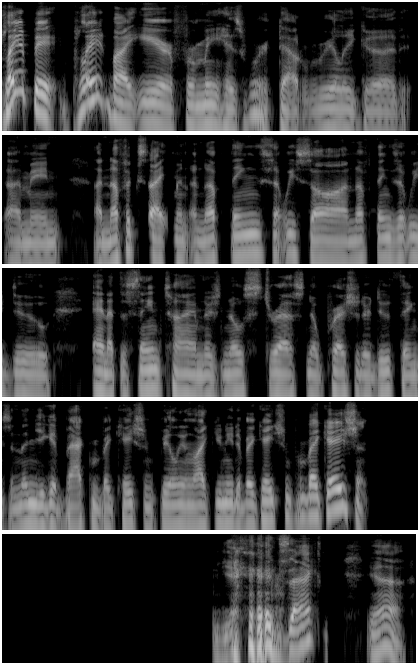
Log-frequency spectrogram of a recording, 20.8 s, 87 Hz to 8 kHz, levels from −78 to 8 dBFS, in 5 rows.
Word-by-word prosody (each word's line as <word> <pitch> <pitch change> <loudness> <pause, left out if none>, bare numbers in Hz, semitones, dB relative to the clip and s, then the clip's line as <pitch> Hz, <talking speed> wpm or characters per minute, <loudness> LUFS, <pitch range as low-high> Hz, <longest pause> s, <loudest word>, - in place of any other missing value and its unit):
Play - - +10
it 355 - +2
bi 160 -8 +7 0.2
play 190 - +5
it 230 - -6
by 115 -8 +5
ear 115 -2 +2
for 105 +3 -3
me 105 0 +2
has 95 +2 -3
worked 155 +4 -5
out - - -1
really 95 +2 -3
good. 85 -3 -6
I 95 -1 -4
mean, 90 0 -4 0.3
enough 100 +3 0
excitement, 100 -6 0
enough 100 +2 -1
things 120 +1 0
that 125 - -4
we 125 0 -3
saw, 100 -3 0
enough 100 +2 -4
things 110 -2 -2
that 110 - -3
we 115 -1 -3
do, 95 -1 -4 0.4
and 110 -2 +2
at 95 - -1
the 100 - -7
same 115 +4 +1
time, 100 -3 -2
there's 95 -2 -5
no 100 +1 -2
stress, 100 -1 -1
no 95 -2 -5
pressure 100 +1 -3
to 95 -1 -4
do 105 +4 -2
things. 95 -3 -6
And 95 +2 -5
then 110 +1 +2
you 105 -1 0
get 105 -3 -2
back 100 +1 -1
from 100 - -5
vacation 95 0 -4
feeling 105 -1 -1
like 100 -1 0
you 110 - -2
need 110 -1 0
a - - -3
vacation 120 +5 -1
from 130 +3 -6
vacation. 165 +7 +4 2.6
Yeah, 105 +5 0
exactly. 155 +2 +6 0.4
Yeah. - - 0
105 Hz, 170 wpm, -26 LUFS, 95-115 Hz, 2.6 s, Play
